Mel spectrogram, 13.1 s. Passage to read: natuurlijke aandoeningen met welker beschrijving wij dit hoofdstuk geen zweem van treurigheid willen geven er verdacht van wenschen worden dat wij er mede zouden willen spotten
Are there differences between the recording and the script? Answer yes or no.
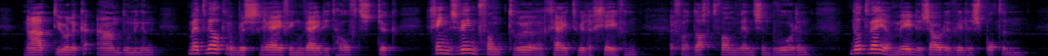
no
